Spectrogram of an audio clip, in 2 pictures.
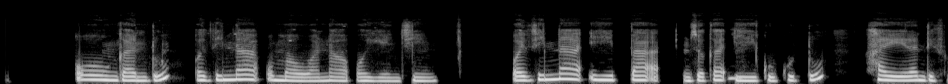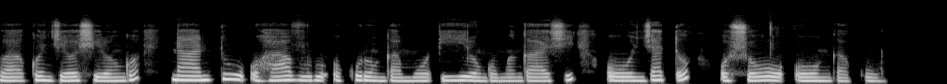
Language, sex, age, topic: Oshiwambo, female, 18-24, agriculture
